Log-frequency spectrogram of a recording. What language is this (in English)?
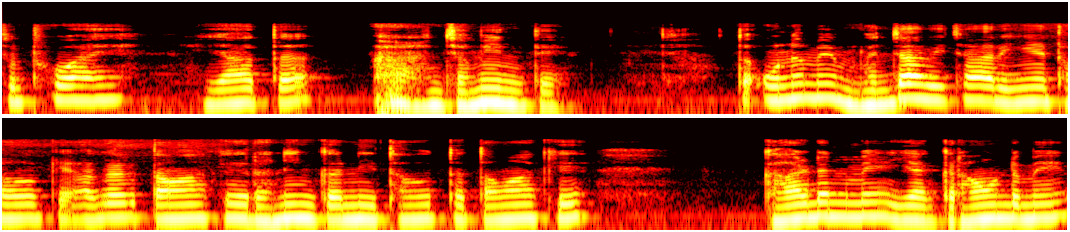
Sindhi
